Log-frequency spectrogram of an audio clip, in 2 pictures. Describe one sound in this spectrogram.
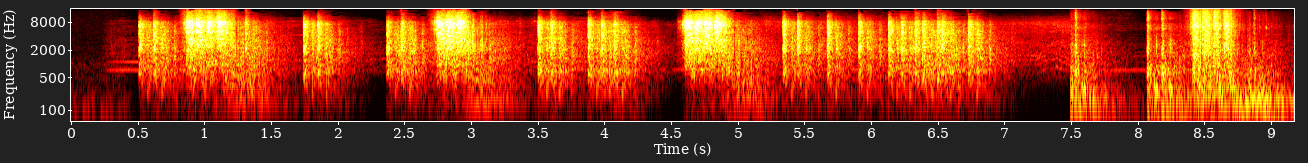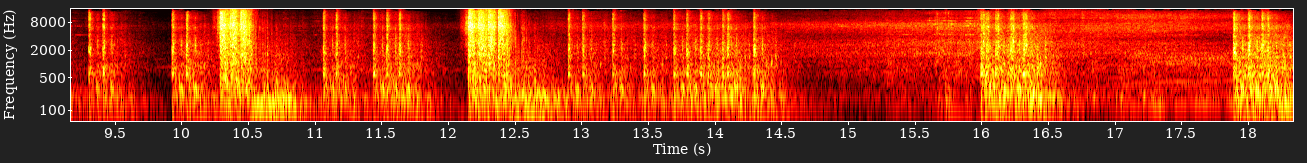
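A truck-mounted twin-barrel anti-aircraft cannon fires in bursts.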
